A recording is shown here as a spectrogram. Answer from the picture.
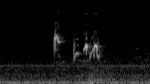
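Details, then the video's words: Wild bulbul giving a brief phrase of three or four bright, slurred whistled notes within half a second, the first note higher, against a quiet background with a low steady hum. "تغريد بلبل وحشي مخلف"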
